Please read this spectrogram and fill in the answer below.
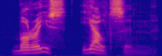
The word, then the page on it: ACHALOV, VLADISLAV: vlah-dih- SLAHF ah- CHAH -lawf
